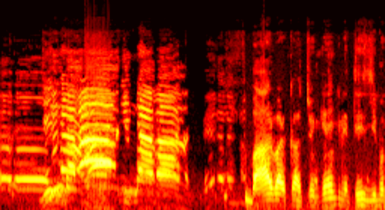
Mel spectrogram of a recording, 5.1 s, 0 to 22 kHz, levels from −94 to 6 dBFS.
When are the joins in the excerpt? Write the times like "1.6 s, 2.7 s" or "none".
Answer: 3.2 s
